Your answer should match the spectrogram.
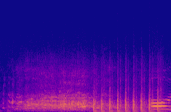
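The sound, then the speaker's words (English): A quick, steady run of about eight loud knocks on a door follows a stretch of laughter and murmuring. “There's someone at the, at the door.”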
